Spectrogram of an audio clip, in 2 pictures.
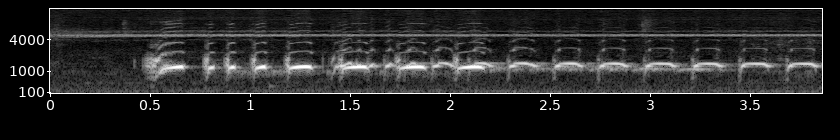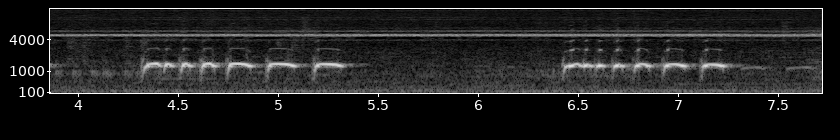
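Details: Local zebra dove in full, lively song with a sweet, small voice suited for luring birds: a fast run of rolling cooing notes, then two shorter bursts of the same rolled phrase, over a steady faint high whine.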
